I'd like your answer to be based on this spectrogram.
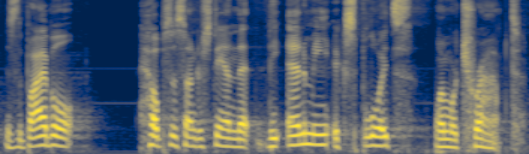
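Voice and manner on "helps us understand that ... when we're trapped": ordinary delivery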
